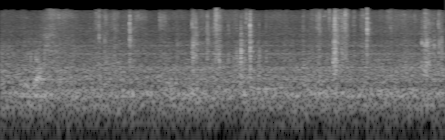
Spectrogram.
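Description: Steady background noise in a small shop with scattered short clicks and rustles, as of handling things at the counter and shelves.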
